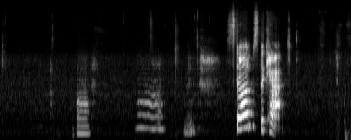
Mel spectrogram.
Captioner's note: gasps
